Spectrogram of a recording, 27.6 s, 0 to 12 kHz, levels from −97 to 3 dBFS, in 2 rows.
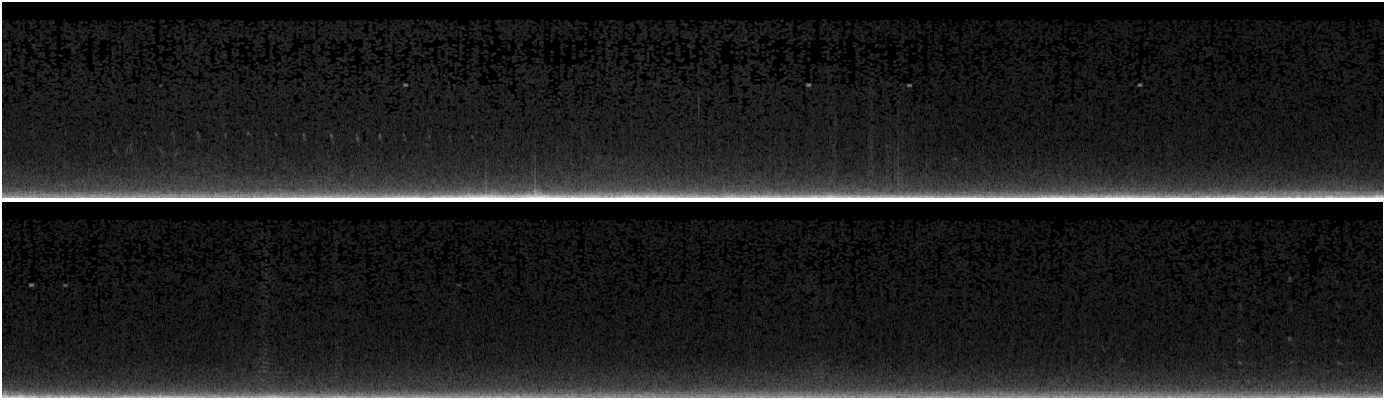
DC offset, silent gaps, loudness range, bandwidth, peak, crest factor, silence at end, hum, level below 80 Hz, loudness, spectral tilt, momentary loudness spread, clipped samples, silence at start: under 0.1%; none; 18 LU; 7.4 kHz; -6 dBFS; 22 dB; 0 s; none; -30 dBFS; -33 LUFS; -9 dB/octave; 19 LU; under 0.1%; 0 s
